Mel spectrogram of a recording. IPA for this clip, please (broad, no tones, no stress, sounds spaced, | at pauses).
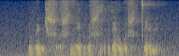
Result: β e ɳ ɬ o̰ ɬ ð e β ø ɬ r ɛ w ṵ ɬ t̪ e ɳ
